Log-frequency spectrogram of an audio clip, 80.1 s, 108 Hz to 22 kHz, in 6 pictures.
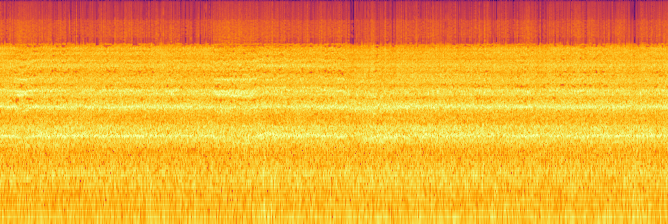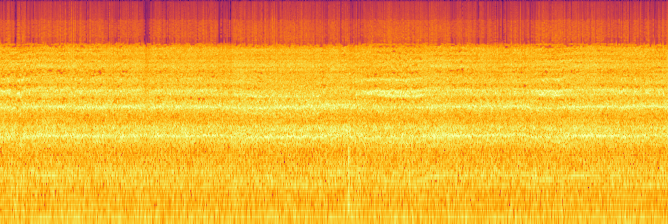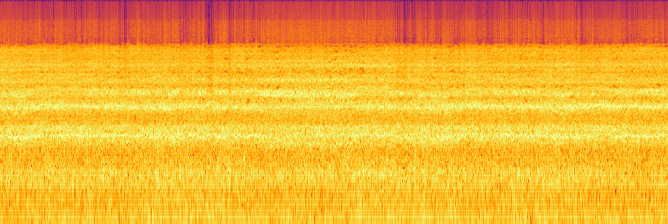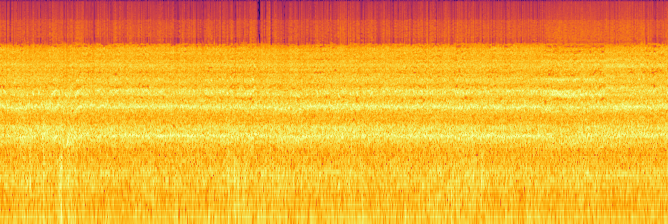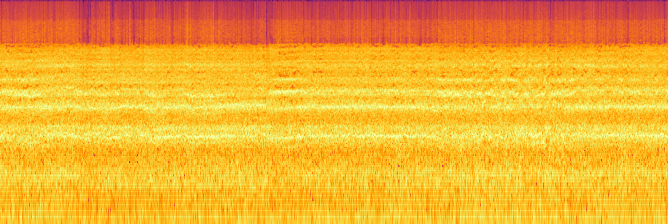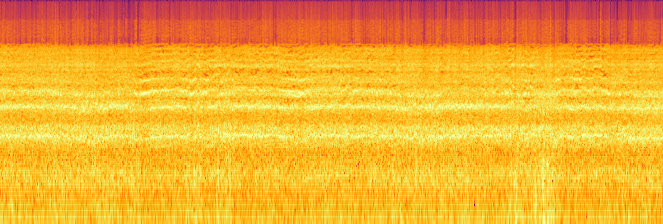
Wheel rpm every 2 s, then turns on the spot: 230, 240, 220, 230, 230, 240, 230, 230, 230, 220, 220, 230, 230, 230, 240, 230, 210, 220, 230, 230, 220, 240, 230, 230, 230, 220, 230, 220, 220, 230, 230, 220, 220, 230, 220, 230, 230, 220, 230, 220.
none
